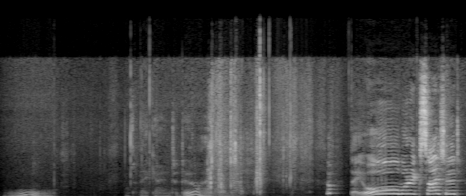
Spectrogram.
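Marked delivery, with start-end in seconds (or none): none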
